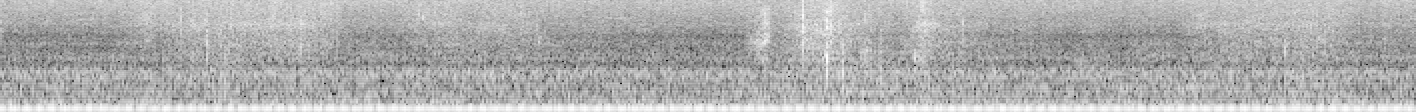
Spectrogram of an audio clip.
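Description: A steady low hum, with a few faint clicks about four seconds in.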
